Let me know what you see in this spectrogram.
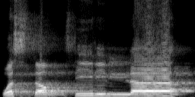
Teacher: Lafzul jalalah sini baca dengan tarqiq, baca nipis juga. Kerana baris sebelumnya kasrah. Zi itu dinipiskan kalimah Allah.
